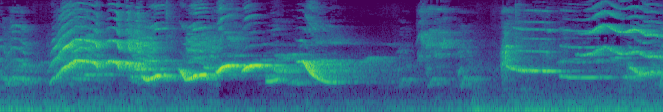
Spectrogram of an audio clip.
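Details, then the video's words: Loud masked laughingthrush song aimed at getting lazy birds to sing, with rising and falling whistled phrases, a brief pause, then a fresh burst of bright warbling whistles. "KICAU BURUNG POKSAY HONGKONG GACOR"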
